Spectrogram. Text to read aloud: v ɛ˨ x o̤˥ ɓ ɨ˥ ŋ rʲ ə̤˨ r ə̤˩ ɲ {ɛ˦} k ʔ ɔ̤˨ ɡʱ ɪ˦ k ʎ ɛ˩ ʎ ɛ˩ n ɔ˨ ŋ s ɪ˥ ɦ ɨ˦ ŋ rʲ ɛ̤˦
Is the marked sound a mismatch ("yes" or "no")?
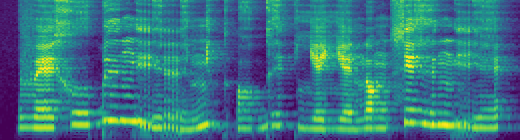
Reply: yes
